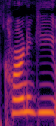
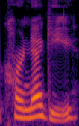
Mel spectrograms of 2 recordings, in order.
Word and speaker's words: Carnegie: Everywhere else I've lived, they say Carnegie, but here they say CargI with a bigger emphasis on the middle syllable.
